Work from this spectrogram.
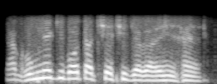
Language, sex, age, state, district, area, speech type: Hindi, male, 30-45, Bihar, Vaishali, rural, conversation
